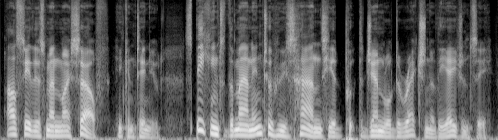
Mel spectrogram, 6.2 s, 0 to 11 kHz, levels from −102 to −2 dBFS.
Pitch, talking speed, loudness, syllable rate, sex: 110 Hz, 220 wpm, -18 LUFS, 6.1 syllables/s, male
